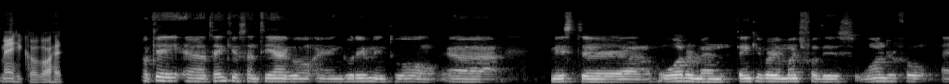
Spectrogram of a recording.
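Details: Adult male speaker; Normal speech.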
